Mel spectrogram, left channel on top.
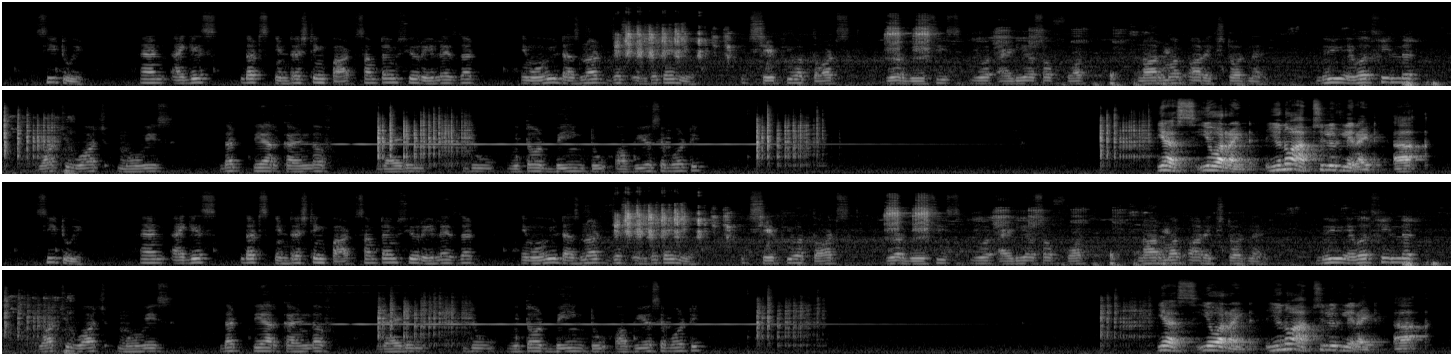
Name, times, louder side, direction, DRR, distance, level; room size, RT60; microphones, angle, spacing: voice 1, 0.3-0.8 1.4-4.7 5.2-6.9 7.5-8.5 8.8-10.8 11.4-12.7 13.1-14.1 14.8-16.2 16.7-17.8 18.2-18.7 19.1-21.5, equal, 5° right, 0.8 m, -37 dB
Bird vocalization bird call bird song, 5.8-15.2, right 3 dB, 50° right, 1.4 m, -37 dB
sound 1, 14.5-15.5 15.7-15.8 16.4-16.9 17.2-17.3 17.9-18.0 18.2-19.2 20.3-20.4 21.1-21.2 22.0-22.9 24.7-24.9 25.3-26.1, left 8 dB, 80° left, 0.8 m, -35 dB
sound 2, 17.3-23.7, left 1 dB, 35° right, 0.5 m, -47 dB
voice 2, 26.0-28.7, left 4 dB, 50° left, 0.8 m, -26 dB
3.3 x 2.1 x 4.1 m
head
